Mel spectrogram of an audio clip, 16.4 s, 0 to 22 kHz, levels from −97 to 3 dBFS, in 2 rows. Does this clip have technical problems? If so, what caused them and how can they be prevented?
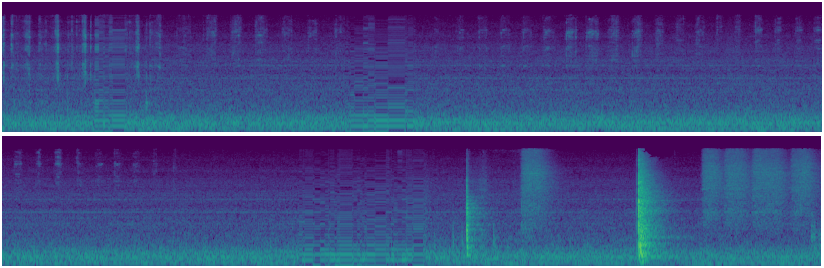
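Yes. The sound turns into a rigid, metallic buzz three times: from 0.93 to 1.24 s, from 3.44 to 4.11 s, and from 11.17 to 12.43 s. The buzz sits at a fixed 134 Hz throughout. This is robotic sound from repeated short buffers. The likely cause is audio arriving too late, so playback loops a fragment about 7.5 ms long. Most of the first and third stretches are filled this way, and nearly all of the second. Larger or adaptive buffering, with a steadier network or processing load, prevents it.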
